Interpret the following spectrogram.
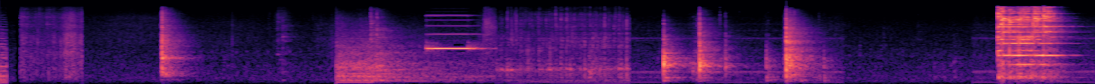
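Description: A run of separate kitchen sounds: short clicks and knocks, a single short electronic appliance beep about three seconds in, and water poured from an electric kettle into a mug. It ends with a loud clatter of crockery.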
